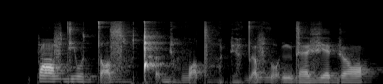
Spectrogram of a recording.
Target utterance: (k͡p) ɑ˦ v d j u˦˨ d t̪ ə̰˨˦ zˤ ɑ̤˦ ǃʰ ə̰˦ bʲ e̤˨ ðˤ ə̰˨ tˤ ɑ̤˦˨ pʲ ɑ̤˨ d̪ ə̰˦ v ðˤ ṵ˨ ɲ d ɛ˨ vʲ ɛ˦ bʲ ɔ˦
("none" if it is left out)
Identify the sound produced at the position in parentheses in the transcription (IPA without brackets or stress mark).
p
